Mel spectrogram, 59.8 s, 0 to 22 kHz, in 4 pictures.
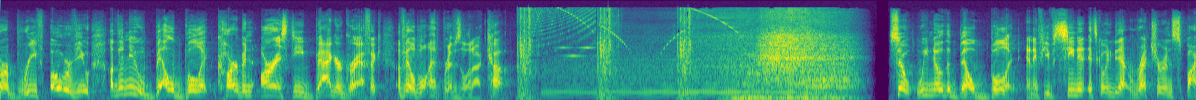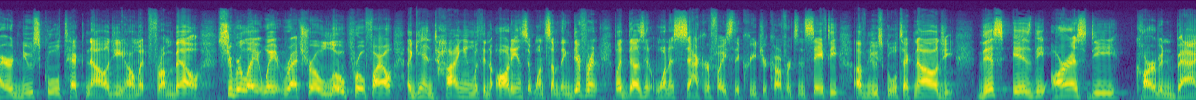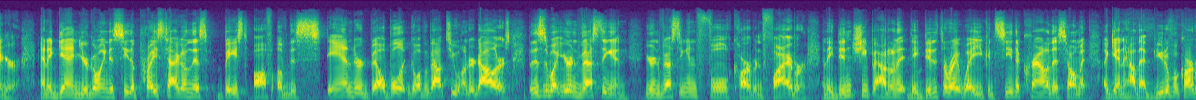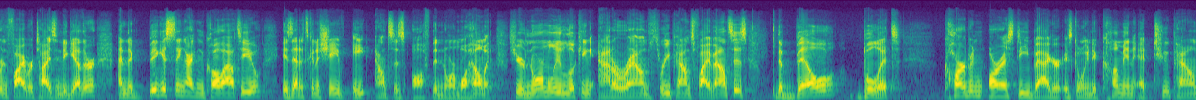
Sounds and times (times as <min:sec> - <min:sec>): Speech: 0:00.0 - 0:06.4, 0:11.1 - 0:59.8.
